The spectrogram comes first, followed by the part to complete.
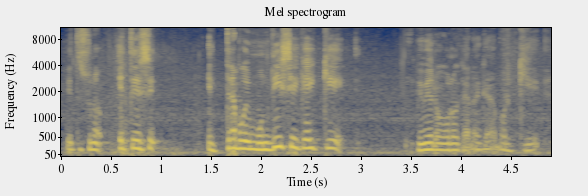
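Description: A man's voice: sits high, brisk, a little mellow, a little hiss or hum. A man with a Chilean accent, an evangelical pastor speaking insistently and defiantly as a guest in a TV studio.

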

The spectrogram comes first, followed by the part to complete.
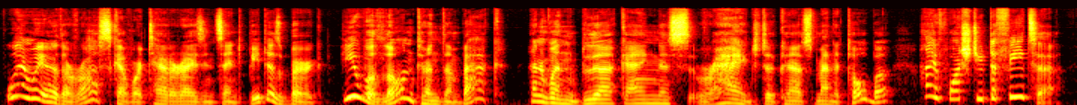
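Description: A man's voice: wildly swooping pitch, moderate pace, few pauses. A man reading aloud and voicing a fierce, ancient female warrior who talks bluntly and demandingly. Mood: insistent. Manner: blunt, demanding, rises sharply in pitch.

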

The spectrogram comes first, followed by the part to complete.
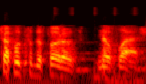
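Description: A man's voice: medium pitch, expressive, moderate pace, faint music behind. A man co-hosting, reading out scripted introductions and narration. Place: remote video call. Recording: tinny, phone-like video call audio.

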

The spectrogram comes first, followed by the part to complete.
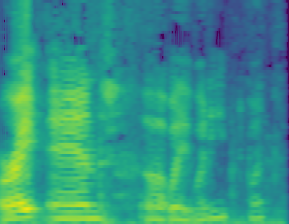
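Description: A child voicing a bossy, self-important animatronic chicken chef, announcing cooks in improvised play in a halting manner. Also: mid-range voice, fairly bright tone, natural voice.

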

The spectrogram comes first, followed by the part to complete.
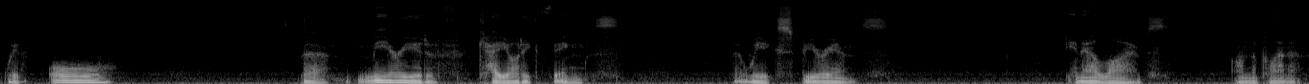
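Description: A man leading an ASMR guided meditation in a soft, soothing, breathy voice with long pauses. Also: a bass voice, little pitch movement.

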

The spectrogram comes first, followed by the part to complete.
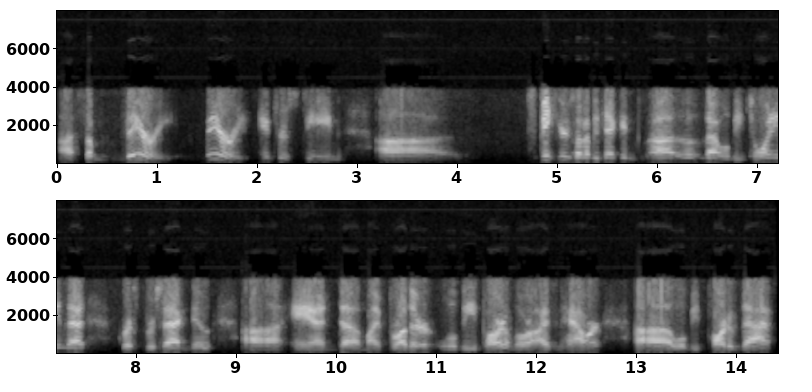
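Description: A man's voice: mid-range voice, animated, normal speed. Man hosting over a tinny, phone-like line. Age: 40s. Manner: rambling, frequently hesitant delivery. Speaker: radio show host. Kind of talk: casual unscripted show announcements. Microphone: headset. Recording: phone-like, band-limited internet radio sound.

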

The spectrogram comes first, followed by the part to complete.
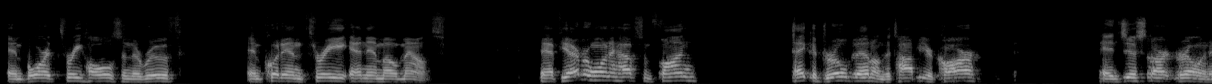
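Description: A man's voice: a little high, no room sound. A man presenting an informal slide talk to a hobby club, explaining things in a folksy, joking, hands-on way. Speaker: amateur radio club presenter.

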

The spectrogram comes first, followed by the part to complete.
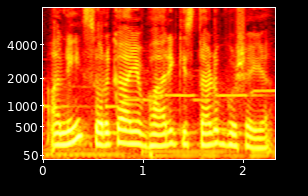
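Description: A woman's voice: medium pitch, moderate pace, dark tone, faint music behind. A woman narrating a scripted moral story for children.

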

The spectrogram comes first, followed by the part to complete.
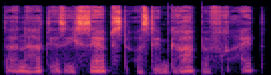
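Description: A man voicing a troubled, compassionate young woman in an audiobook, hushed, breathy and hesitant as she gently probes. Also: medium pitch, steady tone, measured pace, dry recording, clean studio sound, voice pushed up, heavily acted. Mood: horrified, hushed.

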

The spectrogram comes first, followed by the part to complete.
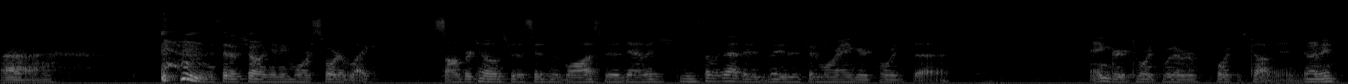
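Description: A man's voice: mid-range voice, fairly even intonation, normal speed, slight background noise. A young man rambling casually to himself while doing live commentary on an old movie, full of fillers and restarts. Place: at home.

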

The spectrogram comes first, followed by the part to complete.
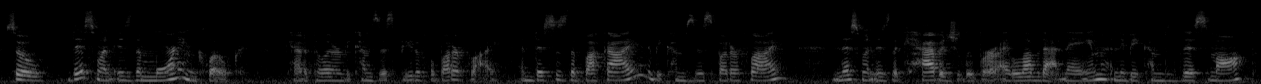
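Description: A middle-aged woman reading a picture book aloud to children, with expressive, drawn-out phrasing and questions for her young listeners. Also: on the low side, vocal fry. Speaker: read-aloud storyteller for children. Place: small living room, seated on a couch. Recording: roomy home recording with background noise.

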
